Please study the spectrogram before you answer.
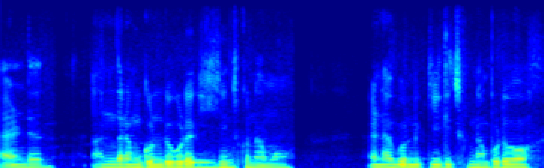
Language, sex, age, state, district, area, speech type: Telugu, male, 18-30, Telangana, Ranga Reddy, urban, spontaneous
